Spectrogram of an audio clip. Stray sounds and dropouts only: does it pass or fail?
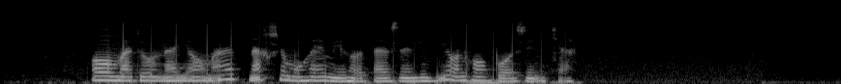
pass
